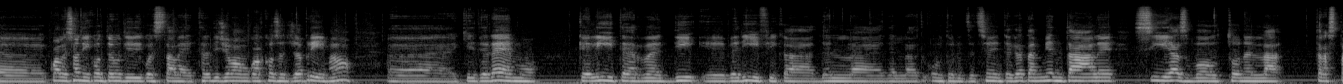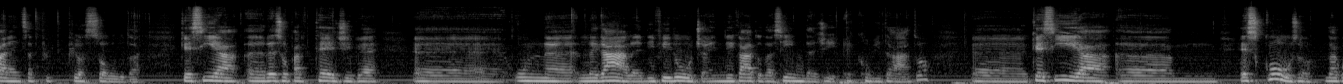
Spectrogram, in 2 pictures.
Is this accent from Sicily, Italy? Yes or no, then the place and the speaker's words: no; Calabria, Italy; noi da calabresi doc siamo malpensanti per natura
